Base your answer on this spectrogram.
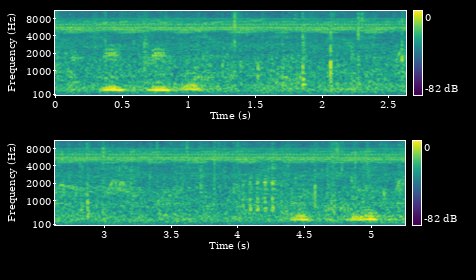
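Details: Frog chorus in a calm nature setting: low, pulsing croaks in short bursts, repeated several times, over a steady high-pitched insect drone and faint scattered clicks.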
